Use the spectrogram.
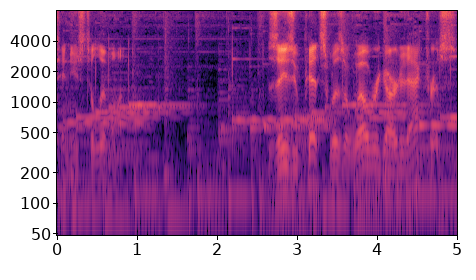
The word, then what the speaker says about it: ZaSu: world of Cinema zesu Pitts whose first name is pronounced ASU was an actress with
